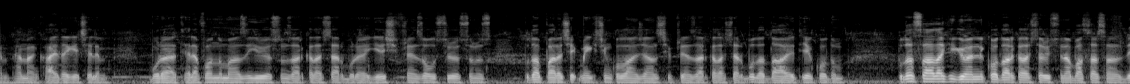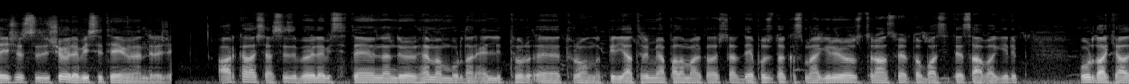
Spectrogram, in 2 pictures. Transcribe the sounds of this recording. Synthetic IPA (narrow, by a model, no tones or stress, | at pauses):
imɦemænkʰajd̪aɟe̞t͡ʃʰe̞lʲim | buɾajat̪ʰe̞lʲe̞fo̞nːumanɯzɯɟiɾijo̞ɾsunuzaɾkʰad̪aʃlˠaɾbuɾajaɟiɾiʃi̥fɾenizo̞lˠuʃt̪ʰuɾujoɾsunuz̥ | bud̪apʰaɾat͡ʃʰɛcmɛci̥t͡ʃʰinkʰulˠːanad͡ʒaːnɯzʃifɾenizaɾkʰad̪aʃlˠaɾbud̪ad̪aːet̪ʰijɛkʰo̞d̪um | bud̪asaːd̪acʰiɟyvænlʲickʰod̪uaɾkʰad̪aʃlˠaɾyst̪ʰynɛbasaɾsanɯzd̪e̞jiʃ̬iɾsiziʃø̞jlʲɛbiɾsit̪ʰejɛjønlʲænd̪iɾe̞d͡ʒɛc̚ | aɾkʰad̪aʃlˠaɾsizibø̞jlʲɛbisi̥t̪ʰejɛjønlʲænd̪iɾijouzɦemænbuɾd̪anɛlʲːit̪ːt̪ʰuɾonlˠuk̚biɾjat̪ʰɯɾɯmjapʰalˠɯmaɾkʰad̪aʃlˠaɾd̪e̞pʰo̞zit̪ʰokʰɯ̥smɯjaɟiɾijo̞ɾuz̥t̪ʰɾansfɛɾt̪ʰo̞basi̥t̪hesaːbaɟiɾip | buɾd̪acʰa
